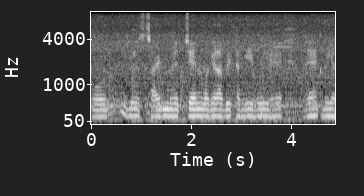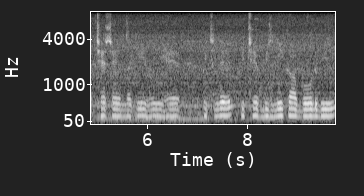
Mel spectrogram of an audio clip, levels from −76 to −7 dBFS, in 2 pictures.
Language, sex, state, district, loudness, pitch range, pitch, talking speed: Hindi, male, Rajasthan, Bikaner, -19 LUFS, 135-145 Hz, 140 Hz, 145 wpm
